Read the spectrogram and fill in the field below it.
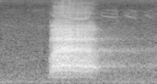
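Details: Male barking deer, offered as a lure for hunting: one loud, harsh bark lasting about half a second, broad and hoarse, then a faint fading tail over a quiet background.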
